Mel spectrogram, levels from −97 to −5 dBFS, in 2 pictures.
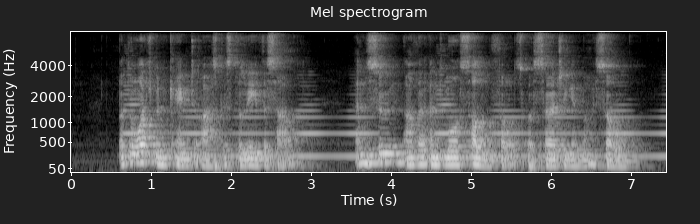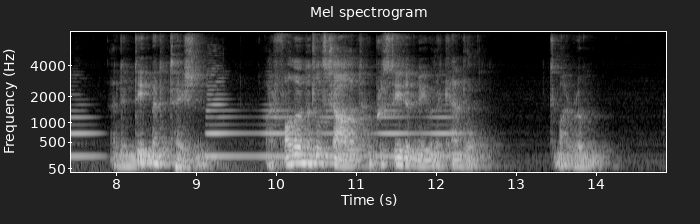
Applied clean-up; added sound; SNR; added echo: none; Wind instrument, woodwind instrument; 9 dB; reverberation time 0.8 s.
